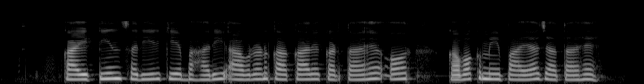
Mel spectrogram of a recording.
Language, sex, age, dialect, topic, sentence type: Hindi, female, 31-35, Garhwali, agriculture, statement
